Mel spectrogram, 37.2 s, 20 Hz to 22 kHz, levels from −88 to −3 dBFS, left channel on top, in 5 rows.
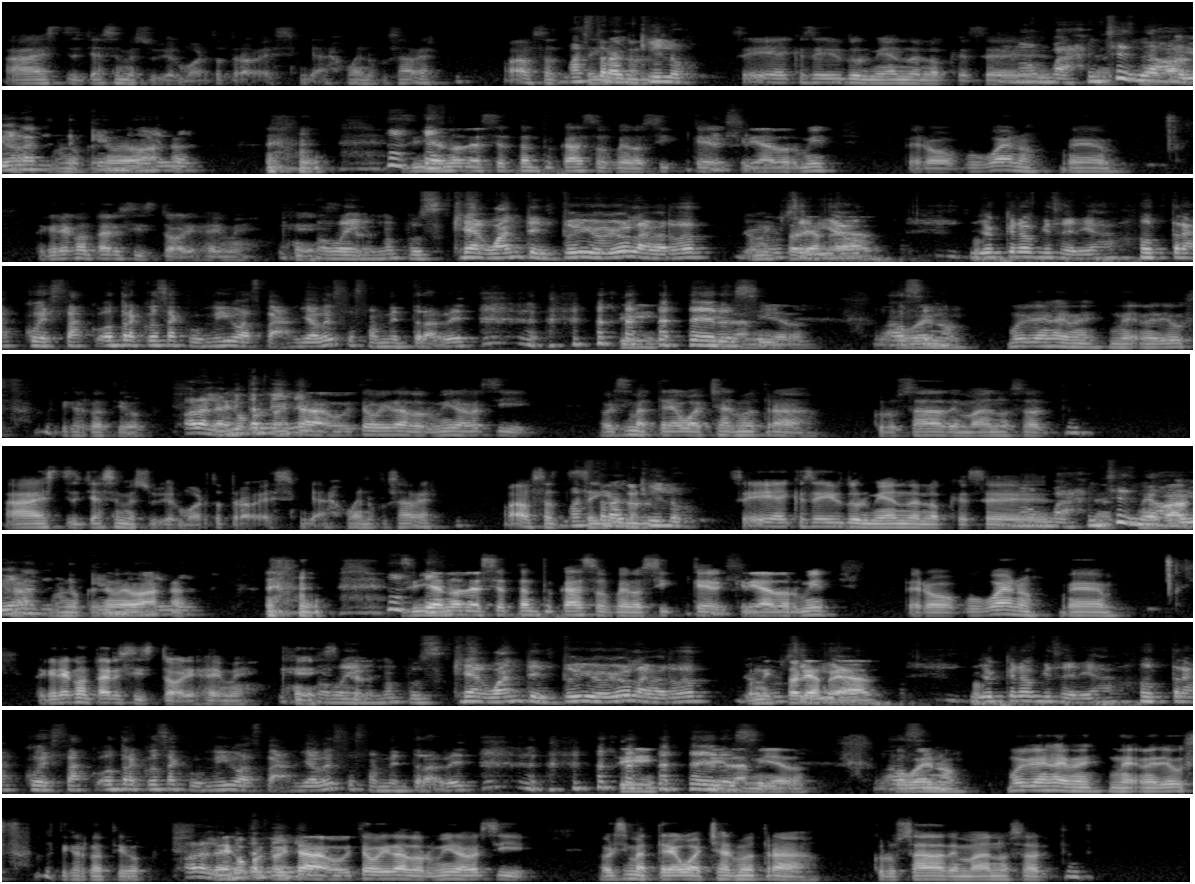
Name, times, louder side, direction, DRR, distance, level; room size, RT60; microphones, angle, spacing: voice 1, 0.0-2.7 3.1-4.1 4.6-8.6 9.1-12.6 13.1-14.4 15.1-17.2 19.5-20.4 21.0-21.1 26.2-26.4 26.7-28.3 28.6-33.0 33.5-34.9 35.2-36.6, right 6 dB, 65° right, 0.7 m, -35 dB
voice 2, 3.5-4.3 6.2-8.6 9.8-10.2 11.9-12.2 16.9-20.3 20.7-27.2 27.8-28.2 30.9-31.7, left 2 dB, 15° left, 0.9 m, -36 dB
7.7 x 2.8 x 5.6 m
head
